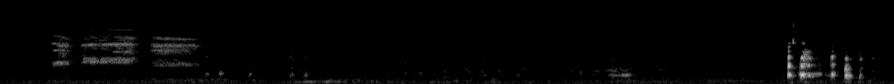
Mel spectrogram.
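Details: Backyard chicken in the sun gives one short, rough, multi-part crow early on, then a long near-silence with faint scattered sounds. A burst of quick, clipped clucking notes follows near the end.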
